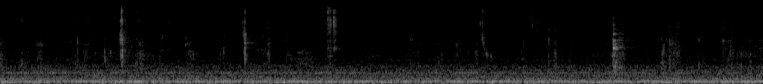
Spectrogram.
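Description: A person chewing a mouthful of food close to the microphone, with scattered sharp wet mouth clicks about once a second over a steady low hum.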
